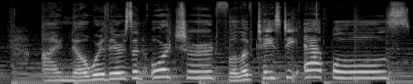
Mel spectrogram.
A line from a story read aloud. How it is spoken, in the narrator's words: he called sweetly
